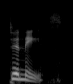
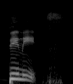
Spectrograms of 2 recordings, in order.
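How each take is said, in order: First: It is said in her usual accent. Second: It is said in a Filipino accent.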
